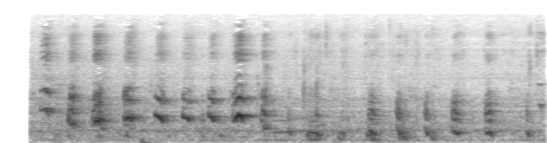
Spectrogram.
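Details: Two-week-old Gordon Setter puppies from the E litter, eyes and ears newly open, give a steady run of short, squeaky whimpers, about three per second, each a bright harmonic peep with a slight downward bend.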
